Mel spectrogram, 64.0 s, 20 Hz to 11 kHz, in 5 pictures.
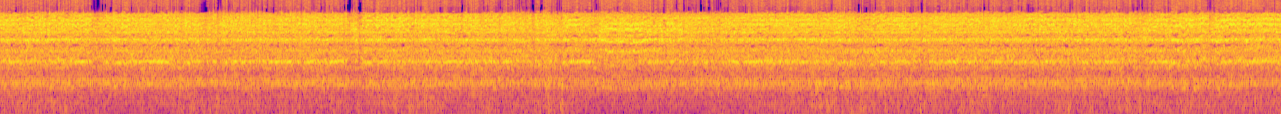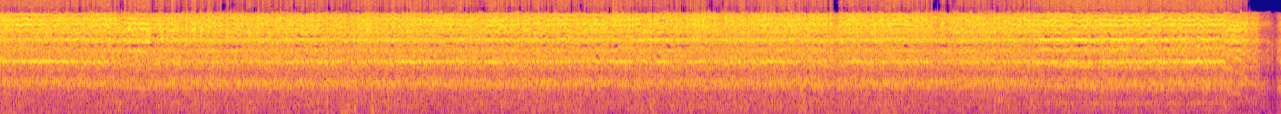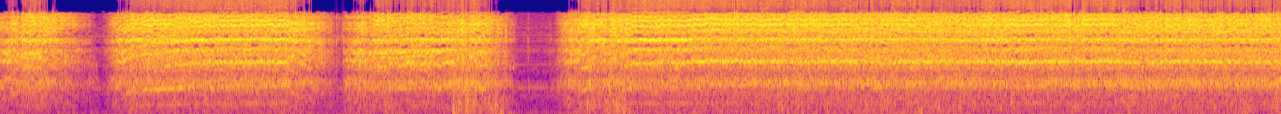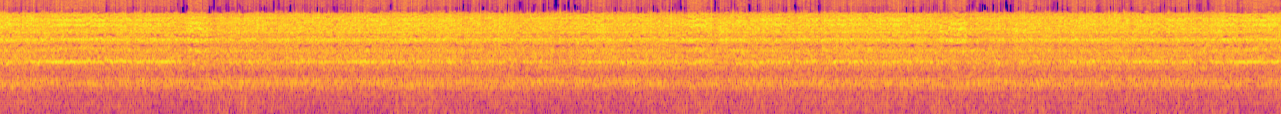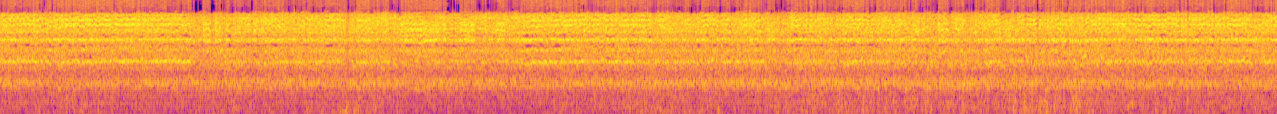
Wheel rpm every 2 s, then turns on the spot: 230, 230, 230, 230, 230, 230, 230, 230, 230, 230, 230, 230, 180, 110, 140, 130, 220, 230, 230, 230, 230, 230, 230, 230, 230, 230, 230, 230, 230, 230, 220, 230.
none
